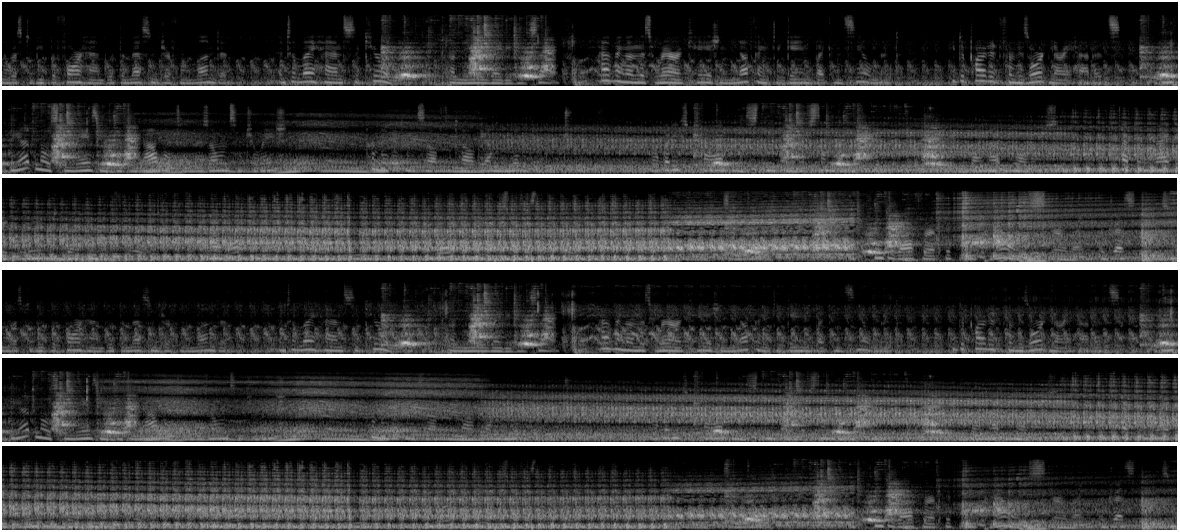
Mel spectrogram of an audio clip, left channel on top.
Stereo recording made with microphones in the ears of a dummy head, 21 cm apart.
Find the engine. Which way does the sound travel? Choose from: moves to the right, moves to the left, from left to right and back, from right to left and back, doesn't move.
moves to the left.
